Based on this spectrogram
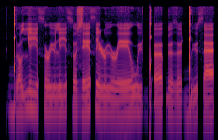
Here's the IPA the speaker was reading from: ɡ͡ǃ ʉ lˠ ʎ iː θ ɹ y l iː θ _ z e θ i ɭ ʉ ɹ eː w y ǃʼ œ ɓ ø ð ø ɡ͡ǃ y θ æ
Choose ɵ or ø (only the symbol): ɵ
